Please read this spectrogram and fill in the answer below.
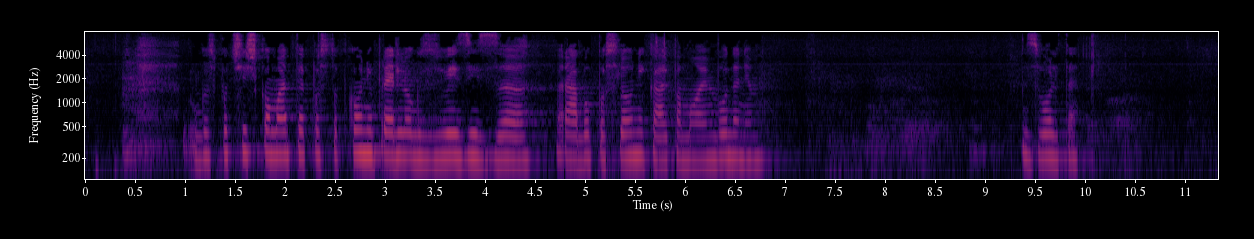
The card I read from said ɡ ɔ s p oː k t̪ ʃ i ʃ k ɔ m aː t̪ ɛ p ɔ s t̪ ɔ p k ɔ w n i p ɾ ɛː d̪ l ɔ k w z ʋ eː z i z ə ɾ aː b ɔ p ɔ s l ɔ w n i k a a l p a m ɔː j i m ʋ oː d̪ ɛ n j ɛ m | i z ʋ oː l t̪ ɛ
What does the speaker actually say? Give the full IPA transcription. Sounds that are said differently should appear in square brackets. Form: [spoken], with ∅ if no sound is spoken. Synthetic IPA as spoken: ɡ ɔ s p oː [∅] t̪ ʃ i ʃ k ɔ m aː t̪ ɛ p ɔ s t̪ ɔ p k ɔ w n i p ɾ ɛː d̪ l ɔ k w z ʋ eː z i z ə ɾ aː b ɔ p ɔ s l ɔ w n i k a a l p a m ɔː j i m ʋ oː d̪ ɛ n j ɛ m | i z ʋ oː l t̪ ɛ

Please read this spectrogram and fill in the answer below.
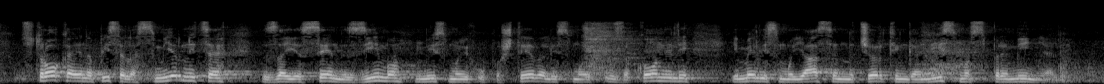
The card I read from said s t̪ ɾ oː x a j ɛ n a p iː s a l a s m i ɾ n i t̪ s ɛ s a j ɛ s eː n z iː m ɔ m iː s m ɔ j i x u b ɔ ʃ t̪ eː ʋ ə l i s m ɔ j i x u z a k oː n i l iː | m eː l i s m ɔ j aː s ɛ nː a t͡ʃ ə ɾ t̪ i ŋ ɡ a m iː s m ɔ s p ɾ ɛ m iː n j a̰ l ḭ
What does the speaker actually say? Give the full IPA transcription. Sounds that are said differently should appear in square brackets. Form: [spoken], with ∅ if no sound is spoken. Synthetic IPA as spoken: s t̪ ɾ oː [k] a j ɛ n a p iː s a l a s m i ɾ n i t̪ s ɛ [z] a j ɛ s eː n z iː m ɔ m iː s m ɔ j i x u [p] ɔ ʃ t̪ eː ʋ [a] l i s m ɔ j i x u z a k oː n i l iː | m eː l i s m ɔ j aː s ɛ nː a t͡ʃ ə ɾ t̪ i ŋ ɡ a [n] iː s m ɔ s p ɾ ɛ m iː n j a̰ l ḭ

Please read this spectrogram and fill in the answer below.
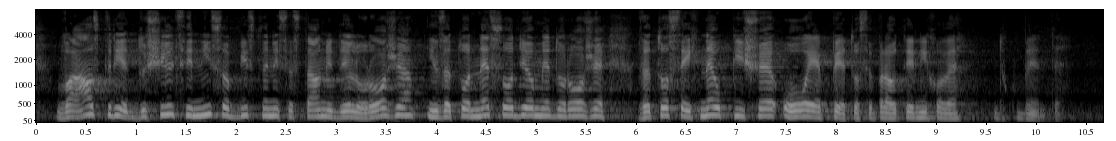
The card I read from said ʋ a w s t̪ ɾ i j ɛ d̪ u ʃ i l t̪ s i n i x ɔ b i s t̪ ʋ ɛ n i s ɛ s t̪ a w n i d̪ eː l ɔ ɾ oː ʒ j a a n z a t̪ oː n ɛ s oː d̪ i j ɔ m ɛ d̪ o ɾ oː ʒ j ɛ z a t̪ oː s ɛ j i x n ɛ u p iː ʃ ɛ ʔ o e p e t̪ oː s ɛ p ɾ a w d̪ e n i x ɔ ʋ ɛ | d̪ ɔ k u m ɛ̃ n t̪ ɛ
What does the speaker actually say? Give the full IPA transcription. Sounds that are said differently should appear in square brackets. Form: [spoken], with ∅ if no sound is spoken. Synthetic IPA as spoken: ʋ a w s t̪ ɾ i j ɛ d̪ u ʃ i l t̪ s i n i [s] ɔ b i s t̪ ʋ ɛ n i s ɛ s t̪ a w n i d̪ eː l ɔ ɾ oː ʒ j a [i] n z a t̪ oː n ɛ s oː d̪ i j ɔ m ɛ d̪ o ɾ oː ʒ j ɛ z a t̪ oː s ɛ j i x n ɛ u p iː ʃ ɛ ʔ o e p e t̪ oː s ɛ p ɾ a w [t̪] e n i x ɔ ʋ ɛ | d̪ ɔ k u m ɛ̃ n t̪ ɛ

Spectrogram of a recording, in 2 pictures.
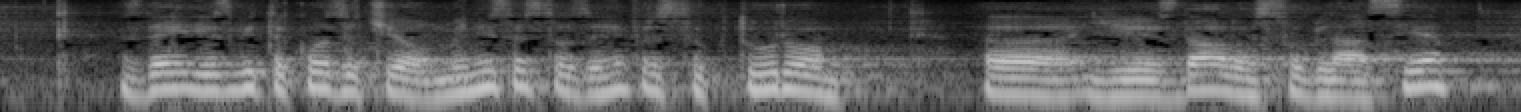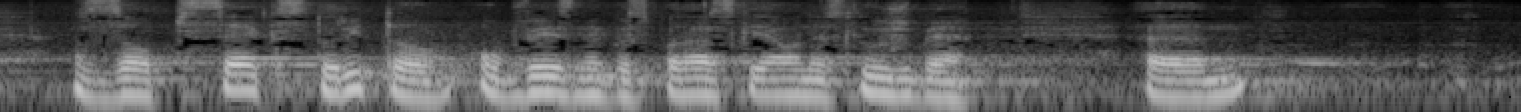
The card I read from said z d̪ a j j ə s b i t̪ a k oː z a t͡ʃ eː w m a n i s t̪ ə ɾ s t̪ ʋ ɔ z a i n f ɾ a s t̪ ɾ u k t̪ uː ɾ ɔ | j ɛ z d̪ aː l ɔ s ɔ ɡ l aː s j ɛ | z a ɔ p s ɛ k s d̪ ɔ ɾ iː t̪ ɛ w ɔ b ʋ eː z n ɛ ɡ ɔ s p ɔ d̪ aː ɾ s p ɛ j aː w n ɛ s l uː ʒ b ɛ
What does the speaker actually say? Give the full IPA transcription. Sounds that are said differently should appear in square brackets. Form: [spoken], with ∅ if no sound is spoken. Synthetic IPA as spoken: z d̪ a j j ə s b i t̪ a k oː z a t͡ʃ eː w m [i] n i s t̪ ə ɾ s t̪ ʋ ɔ z a i n f ɾ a s t̪ ɾ u k t̪ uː ɾ ɔ | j ɛ z d̪ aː l ɔ s ɔ ɡ l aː s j ɛ | z a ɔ p s ɛ k s [t̪] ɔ ɾ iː t̪ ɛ w ɔ b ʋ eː z n ɛ ɡ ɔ s p ɔ d̪ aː ɾ s [k] ɛ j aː w n ɛ s l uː ʒ b ɛ

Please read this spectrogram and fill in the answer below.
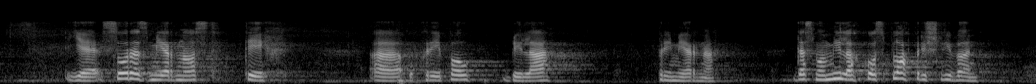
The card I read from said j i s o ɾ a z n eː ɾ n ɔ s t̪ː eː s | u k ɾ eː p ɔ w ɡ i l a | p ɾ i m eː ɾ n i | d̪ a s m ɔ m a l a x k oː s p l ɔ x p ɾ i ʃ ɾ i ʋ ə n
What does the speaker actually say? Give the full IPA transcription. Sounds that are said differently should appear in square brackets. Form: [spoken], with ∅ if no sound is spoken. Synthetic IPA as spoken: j [ɛ] s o ɾ a z [m] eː ɾ n ɔ s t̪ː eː [x] | u k ɾ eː p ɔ w [b] i l a | p ɾ i m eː ɾ n [a] | d̪ a s m ɔ m [i] l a x k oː s p l ɔ x p ɾ i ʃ [l] i ʋ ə n

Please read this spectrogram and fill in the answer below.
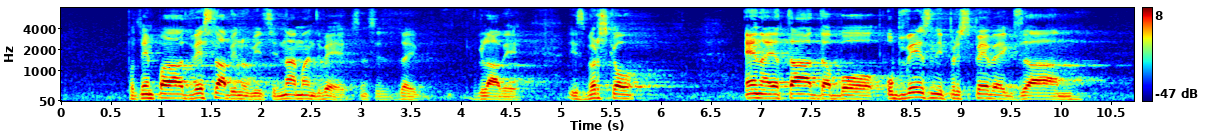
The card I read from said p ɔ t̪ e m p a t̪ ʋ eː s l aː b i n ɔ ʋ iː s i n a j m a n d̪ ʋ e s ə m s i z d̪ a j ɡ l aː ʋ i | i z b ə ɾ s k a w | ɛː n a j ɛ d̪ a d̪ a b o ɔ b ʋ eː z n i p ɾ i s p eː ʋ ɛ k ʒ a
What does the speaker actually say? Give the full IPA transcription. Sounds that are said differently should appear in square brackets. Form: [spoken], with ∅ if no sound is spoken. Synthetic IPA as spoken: p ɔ t̪ e m p a [d̪] ʋ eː s l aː b i n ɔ ʋ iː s i n a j m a n d̪ ʋ e s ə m s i z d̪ a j ɡ l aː ʋ i | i z b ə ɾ s k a w | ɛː n a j ɛ [t̪] a d̪ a b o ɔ b ʋ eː z n i p ɾ i s p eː ʋ ɛ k [z] a

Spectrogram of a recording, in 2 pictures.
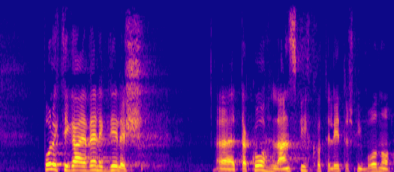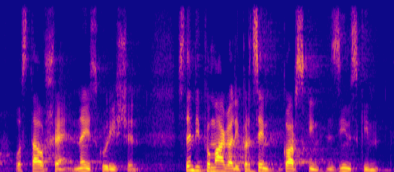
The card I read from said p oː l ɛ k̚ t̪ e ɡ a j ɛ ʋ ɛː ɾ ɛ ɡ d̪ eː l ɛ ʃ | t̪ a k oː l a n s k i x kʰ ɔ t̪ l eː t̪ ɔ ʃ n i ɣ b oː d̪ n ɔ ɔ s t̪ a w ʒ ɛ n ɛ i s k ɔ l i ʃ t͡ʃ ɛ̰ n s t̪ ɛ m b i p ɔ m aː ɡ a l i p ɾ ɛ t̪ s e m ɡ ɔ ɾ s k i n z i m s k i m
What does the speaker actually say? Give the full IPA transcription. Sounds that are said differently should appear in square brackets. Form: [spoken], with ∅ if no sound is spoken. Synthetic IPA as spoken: p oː l ɛ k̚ t̪ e ɡ a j ɛ ʋ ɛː [l] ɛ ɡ d̪ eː l ɛ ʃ | t̪ a k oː l a n s k i x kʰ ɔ t̪ l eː t̪ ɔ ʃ n i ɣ b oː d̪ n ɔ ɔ s t̪ a w [ʃ] ɛ n ɛ i s k ɔ [ɾ] i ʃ t͡ʃ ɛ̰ n s t̪ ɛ m b i p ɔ m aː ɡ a l i p ɾ ɛ t̪ s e m ɡ ɔ ɾ s k i [m] z i m s k i m

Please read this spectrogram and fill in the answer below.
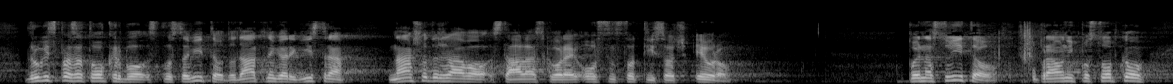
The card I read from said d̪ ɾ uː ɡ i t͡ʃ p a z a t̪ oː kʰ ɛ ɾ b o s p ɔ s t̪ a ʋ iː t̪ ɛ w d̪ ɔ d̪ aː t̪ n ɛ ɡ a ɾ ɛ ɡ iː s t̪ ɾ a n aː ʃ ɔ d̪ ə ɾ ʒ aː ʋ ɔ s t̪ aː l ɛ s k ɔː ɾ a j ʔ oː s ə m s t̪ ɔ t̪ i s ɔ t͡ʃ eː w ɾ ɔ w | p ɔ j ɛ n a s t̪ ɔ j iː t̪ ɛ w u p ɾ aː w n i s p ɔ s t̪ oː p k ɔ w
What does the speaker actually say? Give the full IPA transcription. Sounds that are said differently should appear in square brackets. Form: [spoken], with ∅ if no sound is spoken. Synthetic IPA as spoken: d̪ ɾ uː ɡ i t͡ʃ p a z a t̪ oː [k] ɛ ɾ b o s p ɔ s t̪ a ʋ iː t̪ ɛ w d̪ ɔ d̪ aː t̪ n ɛ ɡ a ɾ ɛ ɡ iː s t̪ ɾ a n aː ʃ ɔ d̪ ə ɾ ʒ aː ʋ ɔ s t̪ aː l [a] s k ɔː ɾ a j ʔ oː s ə m s t̪ ɔ t̪ i s ɔ t͡ʃ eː w ɾ ɔ w | p ɔ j ɛ n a s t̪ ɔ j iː t̪ ɛ w u p ɾ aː w n i [x] p ɔ s t̪ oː p k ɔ w

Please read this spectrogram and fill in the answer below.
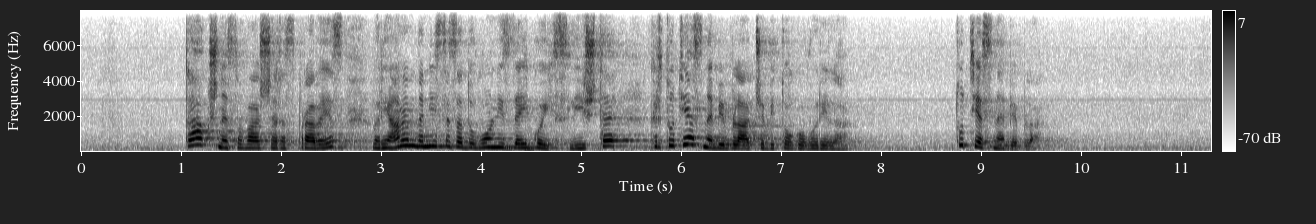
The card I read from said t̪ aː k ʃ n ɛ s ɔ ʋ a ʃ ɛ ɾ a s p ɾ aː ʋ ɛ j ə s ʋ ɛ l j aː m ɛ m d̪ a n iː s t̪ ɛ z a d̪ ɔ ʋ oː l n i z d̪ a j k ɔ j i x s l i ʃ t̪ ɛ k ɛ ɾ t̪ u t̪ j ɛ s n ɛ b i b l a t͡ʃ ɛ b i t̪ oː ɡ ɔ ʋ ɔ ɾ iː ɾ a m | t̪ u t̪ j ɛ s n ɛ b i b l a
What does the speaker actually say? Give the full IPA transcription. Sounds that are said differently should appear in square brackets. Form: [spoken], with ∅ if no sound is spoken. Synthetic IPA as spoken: t̪ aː k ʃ n ɛ s ɔ ʋ a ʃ ɛ ɾ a s p ɾ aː ʋ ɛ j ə s ʋ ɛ [ɾ] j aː m ɛ m d̪ a n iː s t̪ ɛ z a d̪ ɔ ʋ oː l n i z d̪ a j k ɔ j i x s l i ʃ t̪ ɛ k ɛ ɾ t̪ u t̪ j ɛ s n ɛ b i b l a t͡ʃ ɛ b i t̪ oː ɡ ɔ ʋ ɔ ɾ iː [l] a [∅] | t̪ u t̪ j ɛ s n ɛ b i b l a

